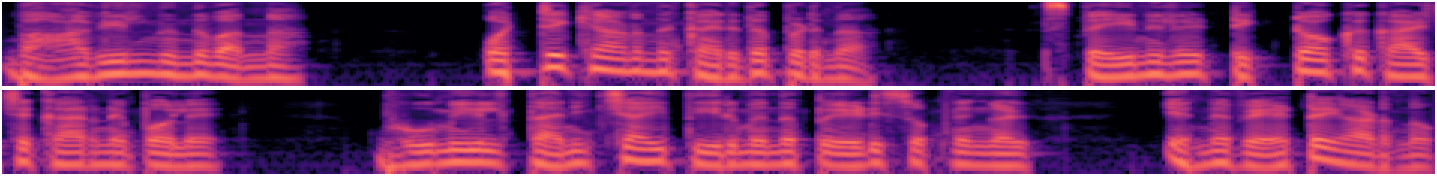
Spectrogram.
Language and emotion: Malayalam, fearful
